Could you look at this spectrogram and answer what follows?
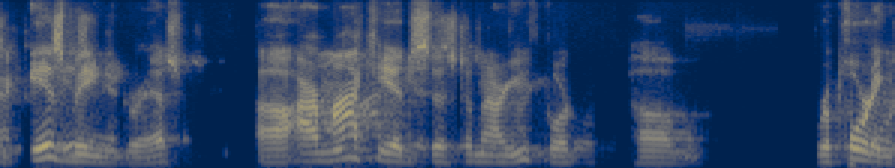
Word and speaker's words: MyCIDS: is in charge of My Kids. That's spelled MYCIDS, by the way. Don't ask me what the acronym stands for, but it's My Kids.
